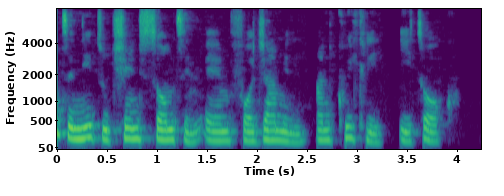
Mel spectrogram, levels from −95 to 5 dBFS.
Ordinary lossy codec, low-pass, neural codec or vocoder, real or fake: none; none; none; real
